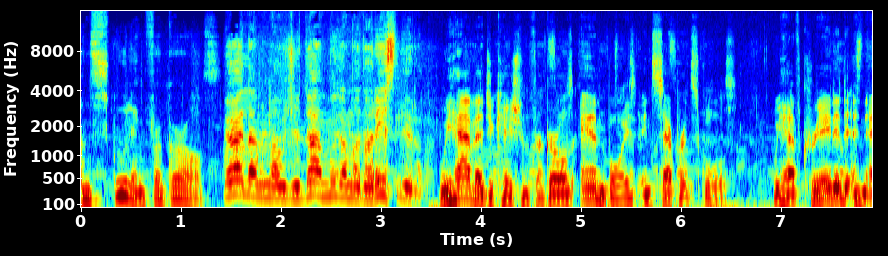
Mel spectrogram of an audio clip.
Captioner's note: through translator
